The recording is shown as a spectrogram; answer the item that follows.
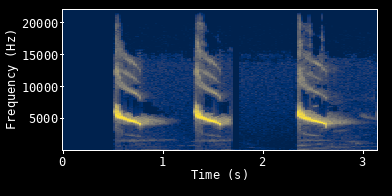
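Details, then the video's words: Vietnamese caged female Warbling white-eye stimulating a male to sing: three clear, high-pitched chirps that slide downward, spaced about a second apart. "Khuyên mái kích thích chim trống líu!"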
